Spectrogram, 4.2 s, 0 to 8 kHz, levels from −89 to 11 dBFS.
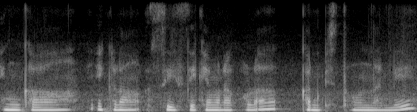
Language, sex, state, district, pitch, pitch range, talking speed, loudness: Telugu, male, Andhra Pradesh, Annamaya, 185 Hz, 180-200 Hz, 100 wpm, -17 LUFS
